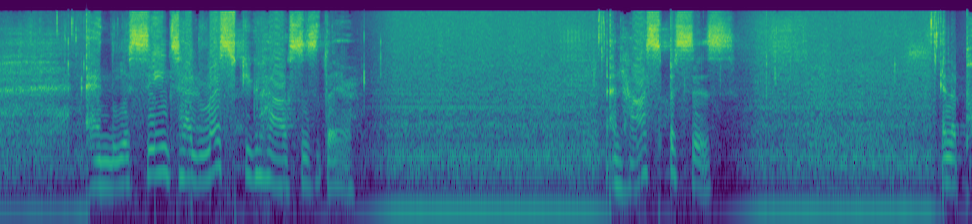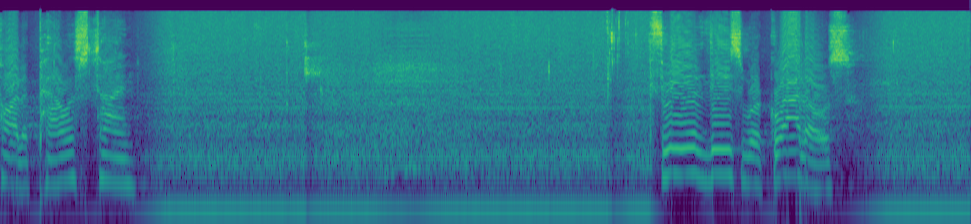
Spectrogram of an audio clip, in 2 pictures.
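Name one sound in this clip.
An elderly woman reads out calmly through a microphone in an echoing room.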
